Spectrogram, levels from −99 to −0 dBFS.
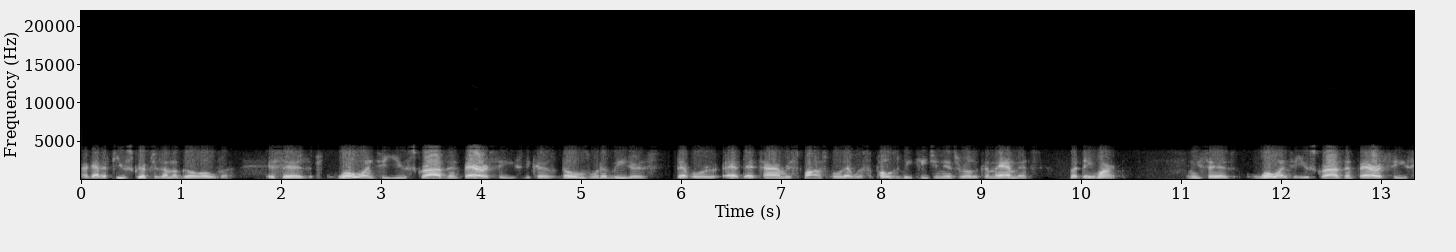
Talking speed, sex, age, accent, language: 220 wpm, male, 40-59, American, English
